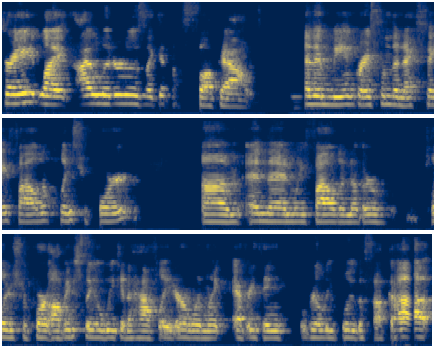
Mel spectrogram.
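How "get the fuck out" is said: put-on demonic voice, quieter. Retelling throwing him out of the house: imitating own satanic voice. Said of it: "I've never heard a satanic voice come from my body".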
